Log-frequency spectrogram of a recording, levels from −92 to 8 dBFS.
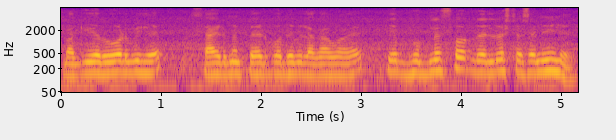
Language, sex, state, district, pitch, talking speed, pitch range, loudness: Hindi, male, Odisha, Khordha, 150 Hz, 220 wpm, 140-160 Hz, -15 LUFS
